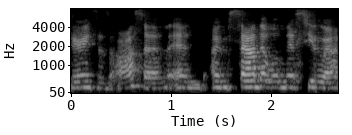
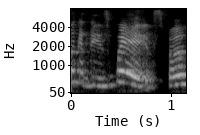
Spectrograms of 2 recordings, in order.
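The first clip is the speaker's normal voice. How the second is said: higher TV weatherman news voice; 6 semitones higher than usual. Retelling how Jack joked during a storm at the beach: Jack's weatherman news report voice. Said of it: "weatherman news reports".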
